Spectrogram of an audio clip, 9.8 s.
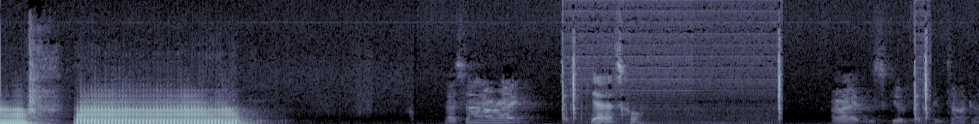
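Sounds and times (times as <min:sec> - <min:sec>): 
tuba solo: 0:00.0 - 0:02.8.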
